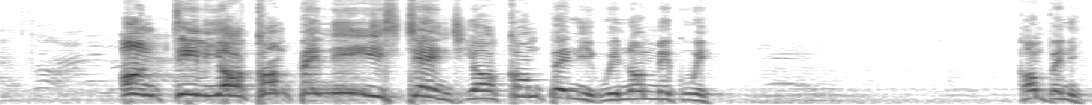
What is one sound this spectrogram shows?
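A man preaches loudly and with animation into a microphone.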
